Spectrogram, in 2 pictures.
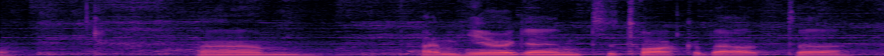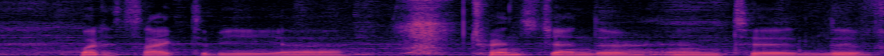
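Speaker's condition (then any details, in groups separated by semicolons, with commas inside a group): No condition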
